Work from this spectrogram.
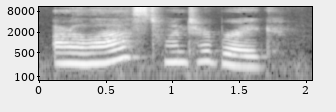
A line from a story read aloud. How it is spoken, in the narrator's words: Marianne said, wistfully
